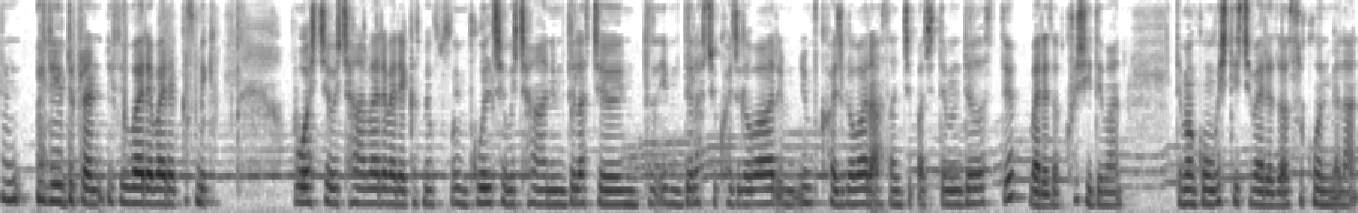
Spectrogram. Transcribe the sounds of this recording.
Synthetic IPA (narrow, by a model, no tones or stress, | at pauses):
id̪id̪ipʰɾɐnisiʋaːɾʲaʋaːɾʲakɨsmikʲ | poːʃt͡ʃʰiʋɨt͡ʃʰaːnʋaːɾʲeʋaːɾʲakɐsmikimkulʲt͡ʃʰiʋɨt͡ʃʰaːnimd̪ilɐst͡ʃʰimd̪ilɐst͡ʃʰikʰɐt͡ʃɡɐʋaːɾiimkʰɐt͡ʃɡɐʋaːɾa̰ːsaːnt͡ʃʰipɐt͡ʃʰi̥t̪imd̪ilɐst̪iʋaːɾʲaːzaːt̪kʰuʃiːd̪iʋaːn | t̪iʋɐnkuʋɨʃt̪it͡ʃʰiʋaːɾʲaːzaːt̪sukuːnmila̰ːn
